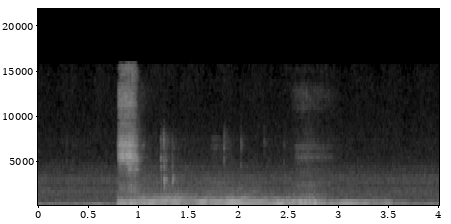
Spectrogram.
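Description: A short sharp noise about a second in, then a single long moan-like voice lasting nearly three seconds, its pitch rising and then falling.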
